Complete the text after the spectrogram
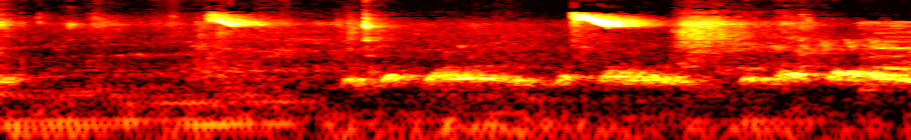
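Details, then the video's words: Thai spotted dove cooing: soft mid-pitched coo notes in a loose series, growing louder toward the end, mixed with sharp high chirps from other birds and a low background hum. "Cu gáy Thái"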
